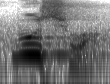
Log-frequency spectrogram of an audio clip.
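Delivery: "bourgeois" said as "boosh-wa"; pronunciation model. Shown as a demonstration. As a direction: say "bourgeois" as two syllables, silent final s. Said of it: "should be pronounced as".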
